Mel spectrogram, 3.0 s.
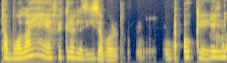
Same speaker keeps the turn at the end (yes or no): no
